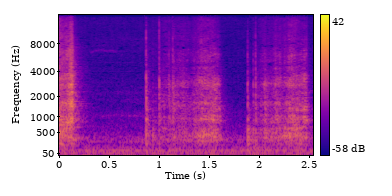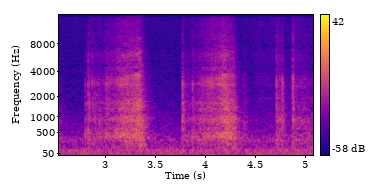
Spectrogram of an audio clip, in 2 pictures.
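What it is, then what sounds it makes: Cardboard box being scratched. Long glittery acrylic nails of both hands scratch the lid of a hollow, printed corrugated cardboard box (Finders Seekers). The result is a series of dry, rasping scratch strokes with bright hiss, broken by short gaps and sharp clicks, over a faint steady low hum.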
